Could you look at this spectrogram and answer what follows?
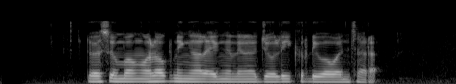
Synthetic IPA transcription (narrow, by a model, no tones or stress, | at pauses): d̥oasumbaŋɔlɔk̚niŋalɛŋənlɛnad͡ʒolikərdiwawaɲt͡ʃaɾa̰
